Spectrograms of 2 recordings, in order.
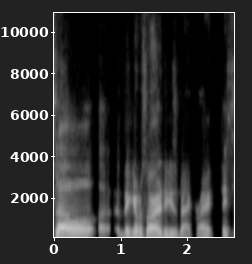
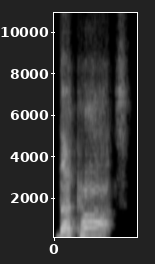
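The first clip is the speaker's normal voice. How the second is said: high yelled warning; drunk yell; 13 semitones higher than usual. Retold or imitated. Drunk friend yelling at the police car. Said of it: "literally yells".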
